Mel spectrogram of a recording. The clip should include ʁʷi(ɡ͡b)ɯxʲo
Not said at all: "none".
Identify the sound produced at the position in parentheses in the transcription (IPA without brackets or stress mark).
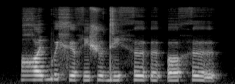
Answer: b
